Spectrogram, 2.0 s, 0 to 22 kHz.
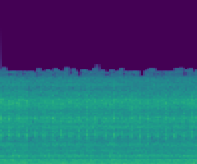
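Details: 3.0L Mercruiser boat engine, second owner, ticking started at beginning of season: quick light ticking over steady idle hum, keeping pace with engine speed; cause unknown.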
